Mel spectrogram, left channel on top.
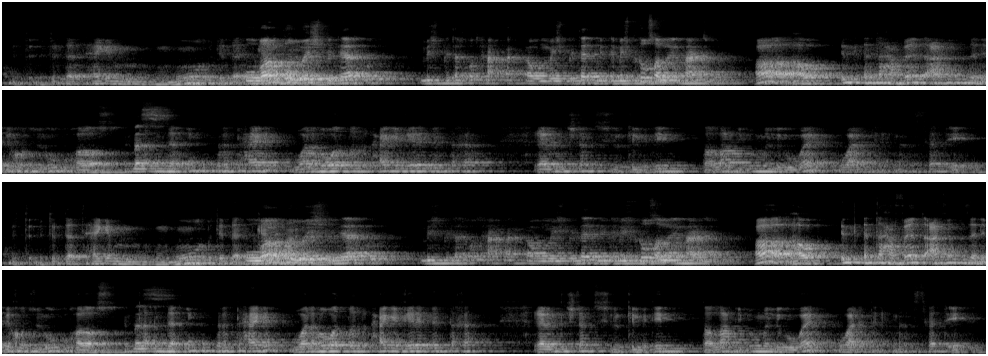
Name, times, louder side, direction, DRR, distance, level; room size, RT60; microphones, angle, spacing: voice 1, 0.1-2.9 7.5-14.6 14.9-16.6 16.8-19.5, right 1 dB, 40° right, 4 dB, 0.4 m, -29 dB
voice 2, 2.4-3.8 4.2-7.2 11.1-11.4, left 1 dB, 55° left, 1 dB, 0.6 m, -24 dB
4.5 x 2.2 x 3.8 m, 1.1 s
head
